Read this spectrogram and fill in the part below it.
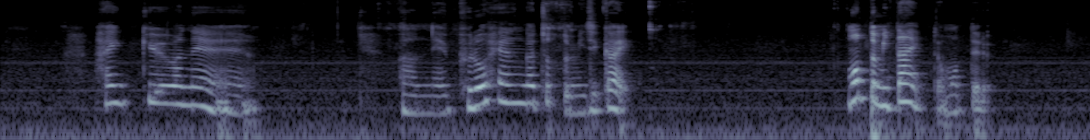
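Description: A young woman speaks softly and casually, close by, in short bursts with pauses.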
